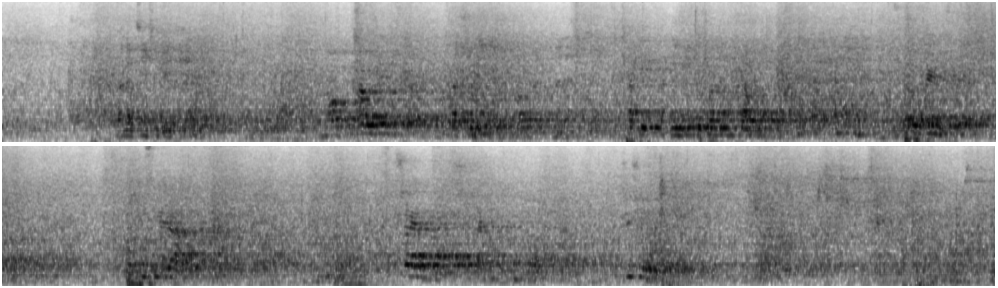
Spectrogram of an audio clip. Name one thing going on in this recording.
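Water splashes steadily in a large echoing hall.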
